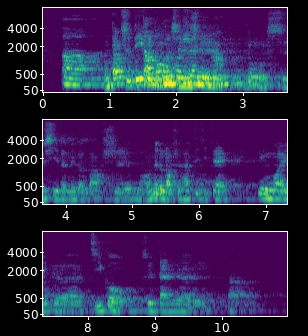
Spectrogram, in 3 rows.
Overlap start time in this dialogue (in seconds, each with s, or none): 1.5 s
